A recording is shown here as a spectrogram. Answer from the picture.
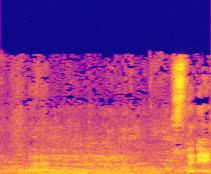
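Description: A calf moos once: a long, steady, low call lasting just over a second.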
